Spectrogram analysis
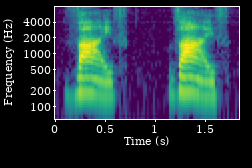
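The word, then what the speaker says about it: vibe: 참고로이 가장 앞에 비읍 소리는요. 그냥 브 소리가 아니라 진동이 들어간 소리입니다. 그래서바이브가 아니라 실제 영어 발음은 vive 이렇게 발음해요.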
